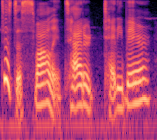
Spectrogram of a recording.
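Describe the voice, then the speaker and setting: A woman's voice: medium pitch, animated, moderate pace, darkish tone, no echo, close to an everyday voice. A woman reading aloud, voicing a large man who grumbles in exasperation about hauling a big carton in his truck. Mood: grumbling. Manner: complaining, exasperated.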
